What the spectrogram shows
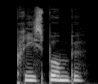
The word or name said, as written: prisbombe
